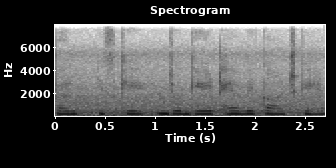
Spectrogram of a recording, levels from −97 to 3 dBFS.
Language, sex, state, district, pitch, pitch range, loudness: Hindi, female, Uttar Pradesh, Shamli, 245 Hz, 240-250 Hz, -12 LUFS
